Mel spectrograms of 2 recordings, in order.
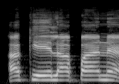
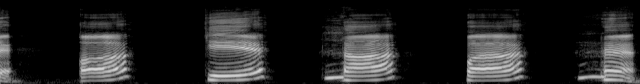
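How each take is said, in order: First: Said in the usual way. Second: "अ, के, ला, प, न" one by one with pauses; teacher's broken-up "अ, के, ला, प, न"; sounding out syllables. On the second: Shown as a demonstration. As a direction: stretch "अ", "के", "ला", "प" upward, then drop on "न". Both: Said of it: "तो मिलके बन जाएगा".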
